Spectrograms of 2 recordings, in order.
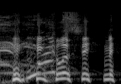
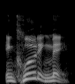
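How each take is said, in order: First: Laughing and higher, louder; admitting it through a laugh. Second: Said in the usual way. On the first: Real, not acted. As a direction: laugh the words out at yourself.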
